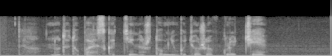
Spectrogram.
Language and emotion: Russian, neutral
